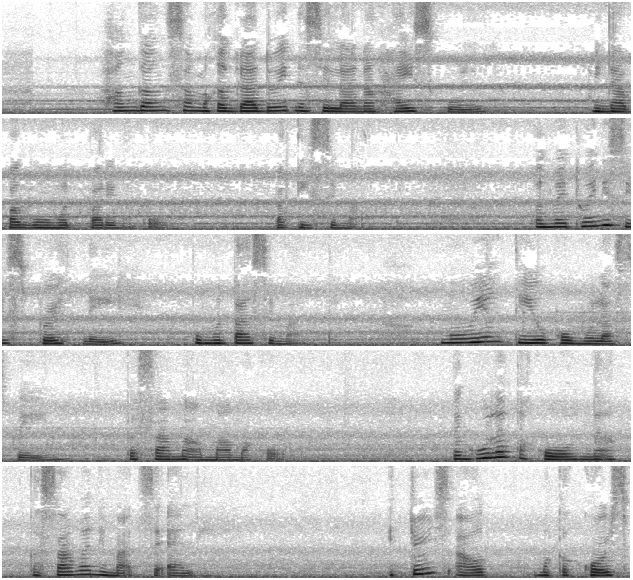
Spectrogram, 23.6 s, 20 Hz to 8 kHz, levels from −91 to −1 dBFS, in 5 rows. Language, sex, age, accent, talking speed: Filipino, female, 20-39, native, 110 wpm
